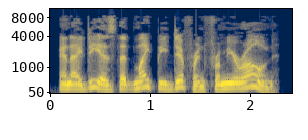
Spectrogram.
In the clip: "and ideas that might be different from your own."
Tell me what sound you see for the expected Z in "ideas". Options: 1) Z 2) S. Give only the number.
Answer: 1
